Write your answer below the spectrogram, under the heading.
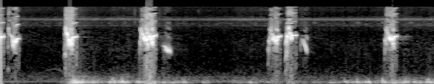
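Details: Javan myna calls used to lure wild mynas, in short harsh bursts around every second, each a scratchy high note, with one brief lower note after the third burst; faint low rumbling between calls.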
